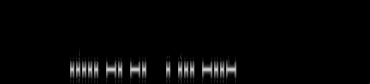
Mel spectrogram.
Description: Morse code, heard as a keyed tone, about 40 wpm, 690 Hz. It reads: 5NN ESX
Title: Ontario QSO Party Exchange 40wpm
